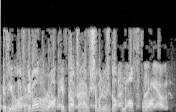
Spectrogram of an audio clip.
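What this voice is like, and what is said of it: Sean Connery impression. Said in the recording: “you're not allowed to quote Sean Connery on this program without doing an impersonation.”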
